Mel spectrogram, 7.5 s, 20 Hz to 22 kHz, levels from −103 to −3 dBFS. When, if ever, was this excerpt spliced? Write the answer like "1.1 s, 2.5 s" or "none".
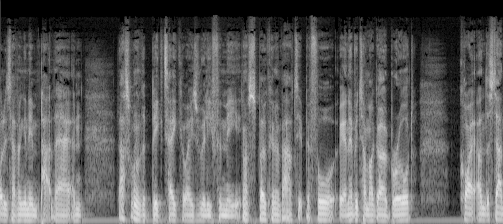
3.6 s, 5.1 s

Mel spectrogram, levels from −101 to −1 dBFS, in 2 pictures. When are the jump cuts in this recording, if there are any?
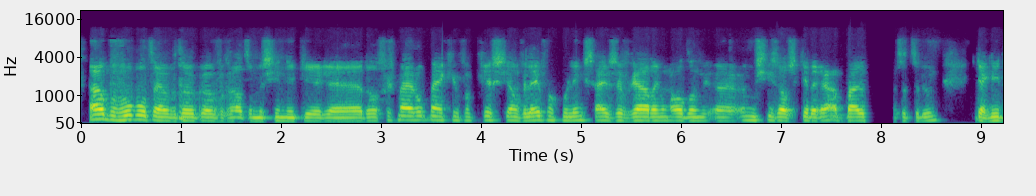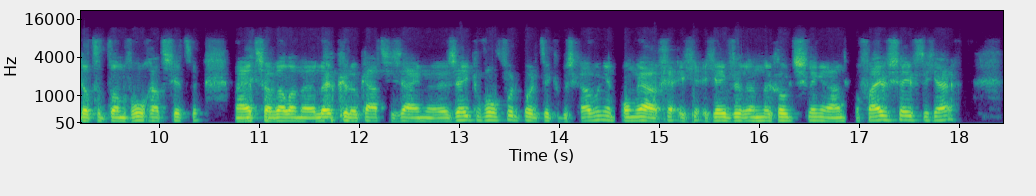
14.5 s, 16.9 s

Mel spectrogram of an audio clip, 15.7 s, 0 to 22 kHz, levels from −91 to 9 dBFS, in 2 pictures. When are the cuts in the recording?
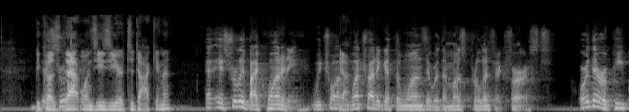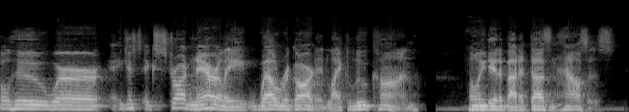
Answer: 7.1 s

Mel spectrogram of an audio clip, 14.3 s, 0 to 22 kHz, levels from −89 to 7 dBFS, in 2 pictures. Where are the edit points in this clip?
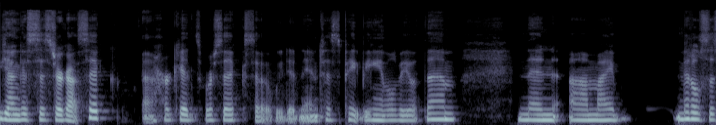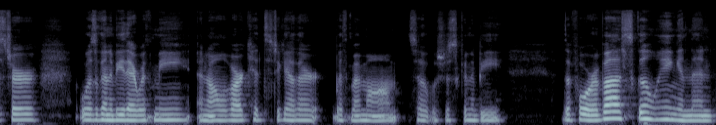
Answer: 11.2 s

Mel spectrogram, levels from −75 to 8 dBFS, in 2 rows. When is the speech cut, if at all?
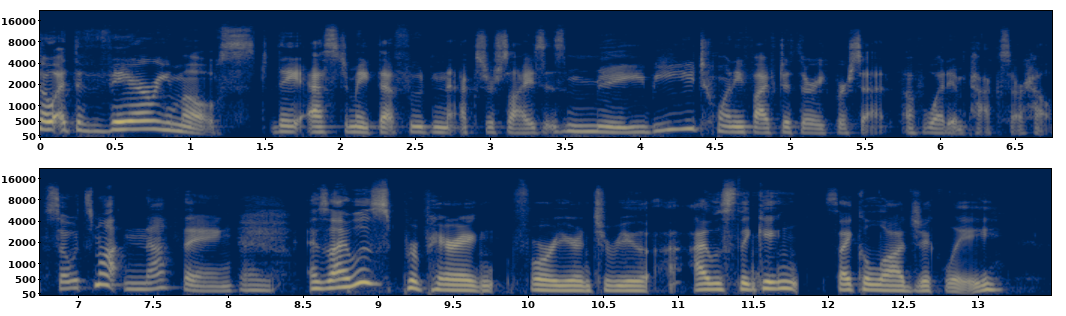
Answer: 8.4 s, 11.8 s

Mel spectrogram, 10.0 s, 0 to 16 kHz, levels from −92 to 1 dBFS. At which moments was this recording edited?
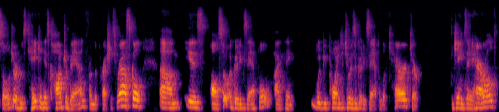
none

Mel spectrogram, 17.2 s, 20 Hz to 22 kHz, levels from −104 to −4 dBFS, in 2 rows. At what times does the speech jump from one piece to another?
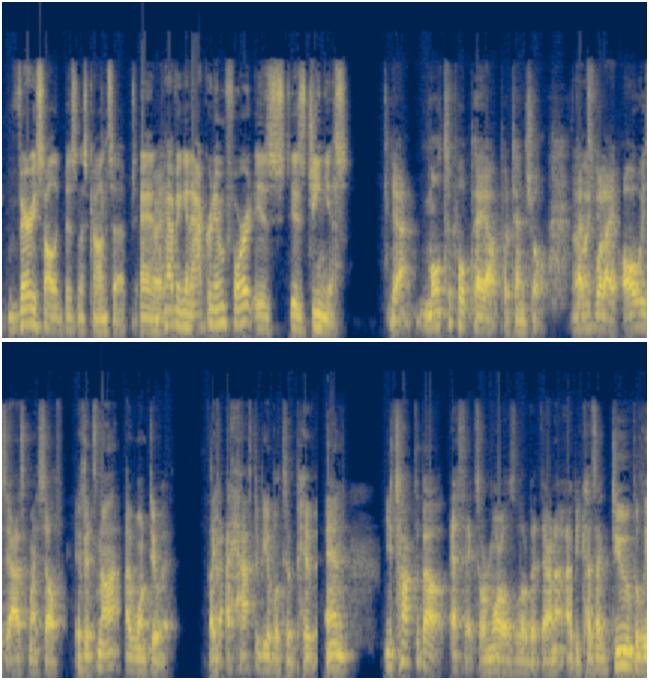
9.5 s, 12.8 s, 16.2 s

